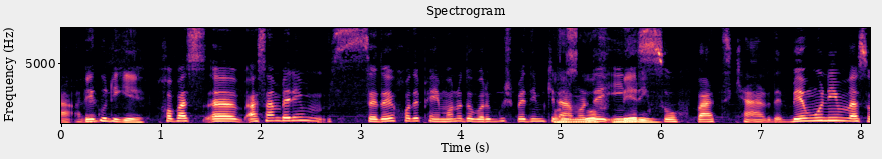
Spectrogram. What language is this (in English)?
Persian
